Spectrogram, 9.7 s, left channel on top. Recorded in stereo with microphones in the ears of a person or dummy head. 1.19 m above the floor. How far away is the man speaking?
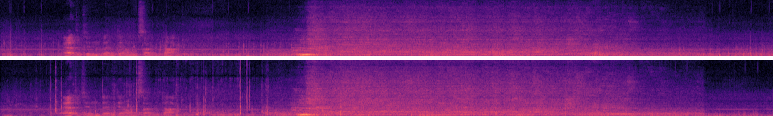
About 1.7 m.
